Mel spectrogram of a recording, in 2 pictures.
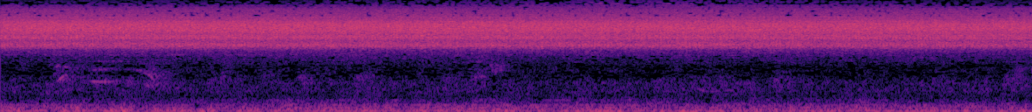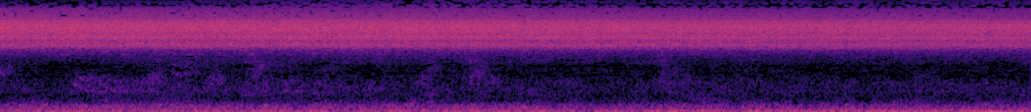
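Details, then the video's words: Summer cicada chorus from the bamboo forest at Yongsan Family Park: a constant sizzling high buzz without pause, a few faint brief mid-pitched sounds scattered over it and soft low park noise underneath. "용산가족공원 대나무숲 매미소리"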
